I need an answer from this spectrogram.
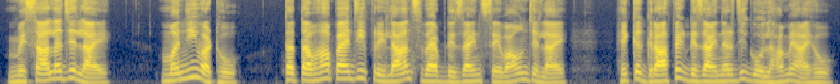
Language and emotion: Sindhi, neutral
